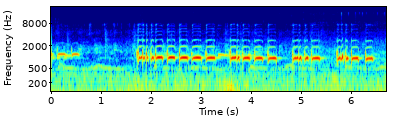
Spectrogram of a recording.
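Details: Zebra dove with a big 'kung' voice, meant to stimulate other doves to sing: after a brief soft coo, a fast steady series of full rounded coo notes in clustered groups, with faint lower cooing behind.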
